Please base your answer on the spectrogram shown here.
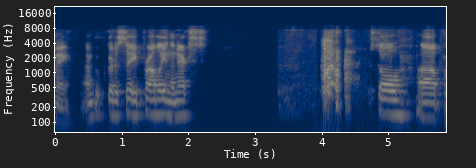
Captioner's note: coughs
